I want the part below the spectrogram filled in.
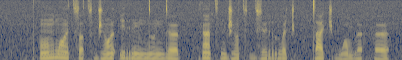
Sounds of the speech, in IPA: pʰõbɔ̃ə̯t͡sɔt͡s d͡ʒɔ̃ə̯ʔirĩndõ ndœ kːãt͡snd͡ʒɔ̃t͡s d͡zørwœt͡ʃ tːat͡ʃbɔ̃bœ hœ

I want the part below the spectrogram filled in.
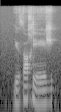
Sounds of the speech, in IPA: ɾʲɯθɔːχ ɾʲeːʒ

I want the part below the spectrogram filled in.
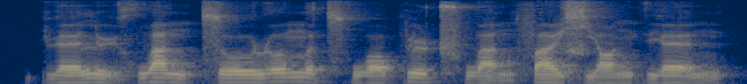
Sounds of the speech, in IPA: pɥɛ˧˥ly̰˨˩ xwa˥˩n t͡so˥ʊ̯ ɻɤ˥n̪ɤ˨t͡sʰwɔ˧˥ py˥˩ʈ͡ʂʰwa̰˨˩nfa˥˩ɪ̯ɕjɑ˧˥ŋ t̪jɛ˥˩n

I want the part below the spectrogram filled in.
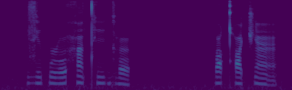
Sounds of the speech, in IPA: zipɹɵhã tʰiɡʱœ | ʊqʰœt͡ʃæ̃

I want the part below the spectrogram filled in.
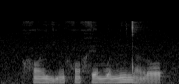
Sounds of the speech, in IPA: hɔ̃˧li˨jũ˧hɔ̃˧ hɛ˧mo˧ nĩ˧ dã˨lɔ˧

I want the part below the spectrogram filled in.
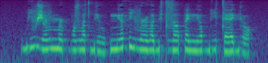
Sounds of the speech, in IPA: biv ʒə˞v mə˞pbɔzðʌtbʲəu̯ | mʲʌθi və˞ðʌbʲʌt zʌpɛ mʲɔ bi tɛbʲɔ

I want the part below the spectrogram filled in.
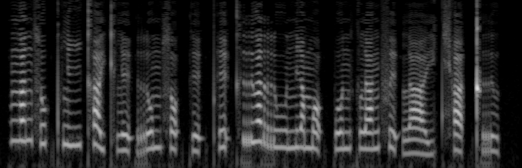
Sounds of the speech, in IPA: ŋa˥˩nso˥˩k̚pʰliː˦˥kʰa˨˩j kʰle˨˩ʔro˧msɔ˨˩ʔ ke˨˩ʔ pʰe˦˥ʔkʰrɯ˥˩a̯ ruː˧ni˧a̯ mɔ˨˩ʔ po˧n kla˦˥ŋfe˨˩ʔ laː˩˦j t͡ɕʰa˨˩t̚ kʰrɯ˨˩k̚

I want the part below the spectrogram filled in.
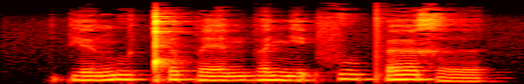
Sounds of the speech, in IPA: pʲœː˧ŋuː˦ǃʼə˦ pɛː˧mbœ˦nʲe˧ʔ fuː˦pʼœː˦xəː˨

